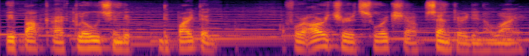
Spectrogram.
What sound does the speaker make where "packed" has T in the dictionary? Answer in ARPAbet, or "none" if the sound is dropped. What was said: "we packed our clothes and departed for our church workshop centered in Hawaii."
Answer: none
